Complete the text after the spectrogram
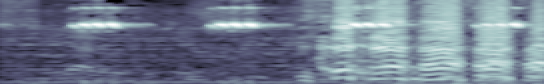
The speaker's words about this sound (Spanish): A ver, el grillito, mátamelo. Písalo. Písamelo.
